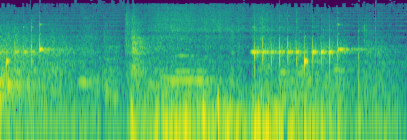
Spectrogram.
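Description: phone ringing

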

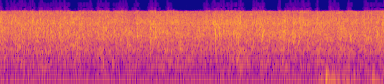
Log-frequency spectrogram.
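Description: flowing creek water

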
